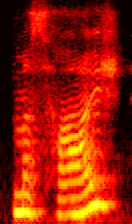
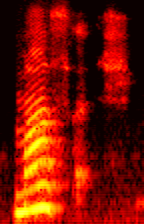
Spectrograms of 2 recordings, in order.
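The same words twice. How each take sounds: First: The stress is on the last syllable. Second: The stress is on the first syllable. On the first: This is the American pronunciation. "no inglês americano eles falam massage, com a ênfase aqui no final" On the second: This is the British pronunciation. "no inglês britânico é aqui no início que está a ênfase"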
